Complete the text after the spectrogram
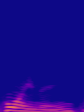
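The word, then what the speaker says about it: poimēn: This is poimen, P-O-I-M-A-N, or E-N, long E. And this is didaskalos, D-I-D-A-S-K-O-L-O-S.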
